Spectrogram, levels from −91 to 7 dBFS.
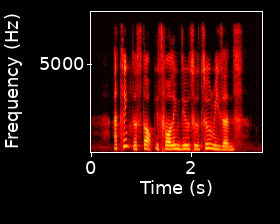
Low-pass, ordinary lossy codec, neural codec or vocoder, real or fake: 7.2 kHz; none; none; real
